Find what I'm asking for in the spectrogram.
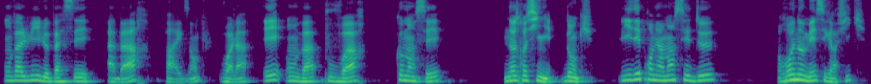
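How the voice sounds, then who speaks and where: A young man with a French accent hosting a casual, enthusiastic software tutorial. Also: medium pitch. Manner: casual, joking, enthusiastic explainer. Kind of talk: screen-recorded software tutorial.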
